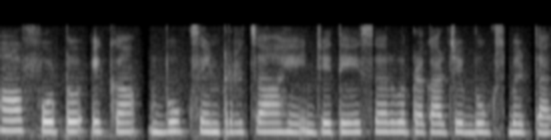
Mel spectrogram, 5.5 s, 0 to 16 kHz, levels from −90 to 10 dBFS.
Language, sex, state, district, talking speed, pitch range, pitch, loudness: Marathi, female, Maharashtra, Aurangabad, 130 wpm, 230-245 Hz, 235 Hz, -17 LUFS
